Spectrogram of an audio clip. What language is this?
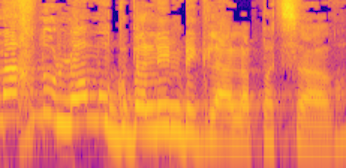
Hebrew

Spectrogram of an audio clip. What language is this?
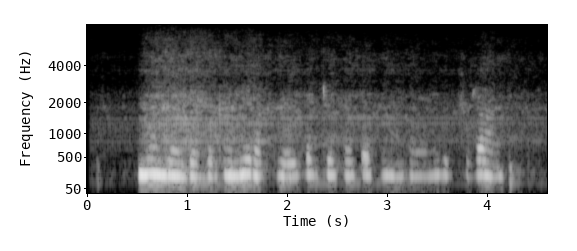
Kinyarwanda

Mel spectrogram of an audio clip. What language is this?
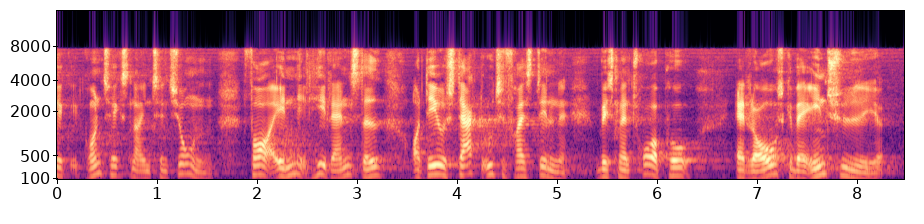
Danish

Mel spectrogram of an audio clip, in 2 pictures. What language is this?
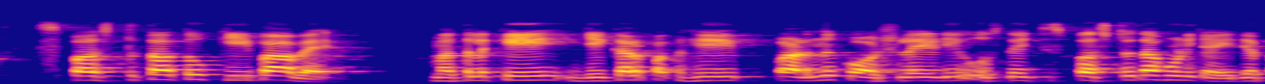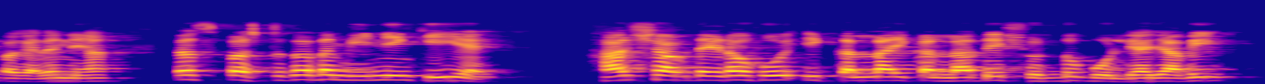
Punjabi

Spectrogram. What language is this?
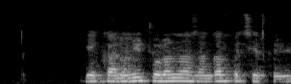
Pashto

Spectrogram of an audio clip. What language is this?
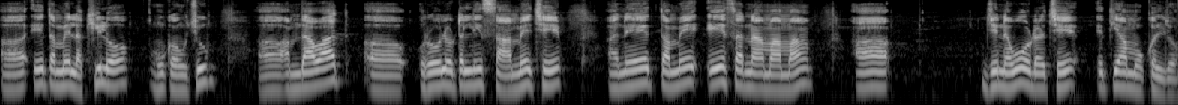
Gujarati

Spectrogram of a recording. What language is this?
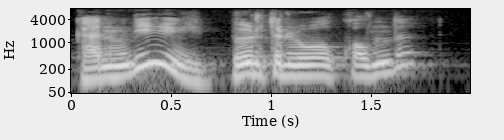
Kazakh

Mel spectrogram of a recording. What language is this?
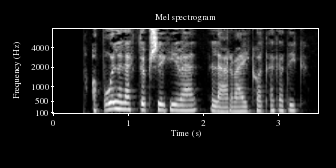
Hungarian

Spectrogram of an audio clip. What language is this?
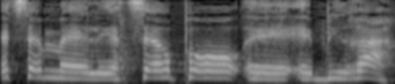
Hebrew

